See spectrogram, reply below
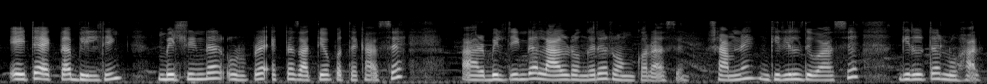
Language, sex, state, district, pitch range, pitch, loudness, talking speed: Bengali, female, West Bengal, Kolkata, 215-250 Hz, 230 Hz, -18 LUFS, 145 wpm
